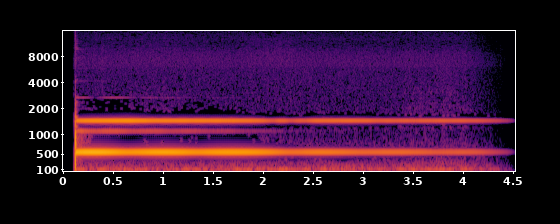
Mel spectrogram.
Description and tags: Tibetan bowl hit once, softly. EM172 Matched Stereo Pair (Clippy XLR, by FEL Communications Ltd) into Sound Devices Mixpre-3.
